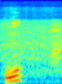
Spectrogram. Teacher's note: तो वृत्तमुखी होते हैं कि जिसको बोलने पे आपका ओठ जो है वह गोलाकार बनता है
